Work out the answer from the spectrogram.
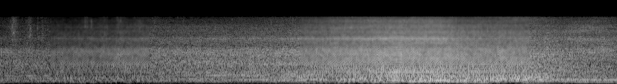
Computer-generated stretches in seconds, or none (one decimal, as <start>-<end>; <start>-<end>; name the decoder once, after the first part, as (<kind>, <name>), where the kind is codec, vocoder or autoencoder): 0.5-1.5 (vocoder, Vocos); 3.0-5.3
